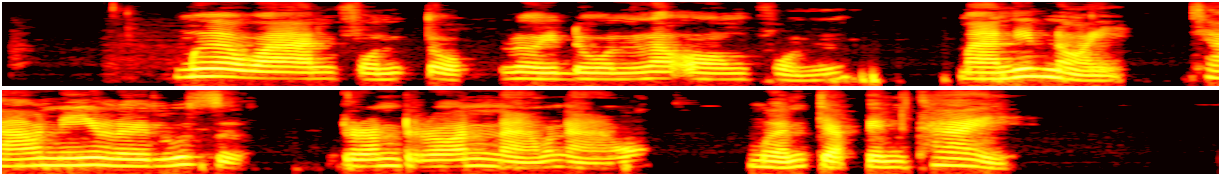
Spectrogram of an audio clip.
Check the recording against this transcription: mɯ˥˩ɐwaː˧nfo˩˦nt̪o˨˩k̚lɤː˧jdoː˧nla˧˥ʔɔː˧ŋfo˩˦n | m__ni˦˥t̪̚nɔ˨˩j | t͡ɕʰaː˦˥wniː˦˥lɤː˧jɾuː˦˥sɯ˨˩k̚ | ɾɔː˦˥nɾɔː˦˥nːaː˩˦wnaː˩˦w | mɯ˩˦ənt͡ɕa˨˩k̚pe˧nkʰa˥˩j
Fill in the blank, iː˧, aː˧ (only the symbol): aː˧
